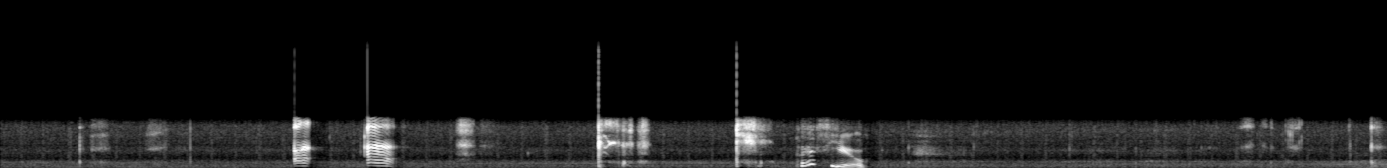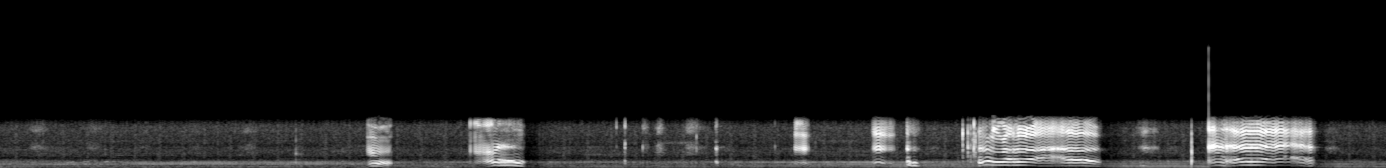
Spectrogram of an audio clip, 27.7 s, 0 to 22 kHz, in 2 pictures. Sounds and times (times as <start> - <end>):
Sneeze: 7.4 - 7.7
Speech: 8.0 - 8.7.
